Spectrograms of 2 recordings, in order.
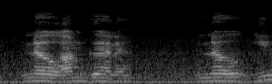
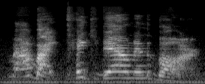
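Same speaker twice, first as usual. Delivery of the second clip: higher and louder, cheeky come-on; loud flirty tease; 8 semitones higher, 6 dB louder than usual. Real, not acted. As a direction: push it out like a bold dare. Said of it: "I'm just gonna be real".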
